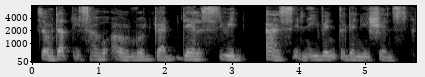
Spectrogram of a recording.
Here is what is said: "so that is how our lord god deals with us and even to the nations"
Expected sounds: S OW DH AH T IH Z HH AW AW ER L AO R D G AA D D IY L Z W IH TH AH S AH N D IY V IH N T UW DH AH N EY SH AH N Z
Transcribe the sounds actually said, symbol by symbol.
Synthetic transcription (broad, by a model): S OW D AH T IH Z HH AW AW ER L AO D G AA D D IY L S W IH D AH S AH N IY V IH N T UW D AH N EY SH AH N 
